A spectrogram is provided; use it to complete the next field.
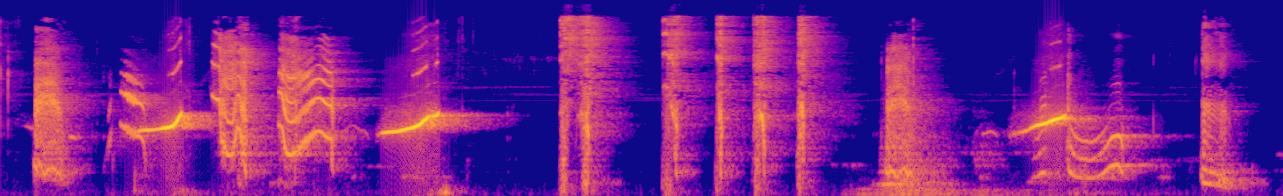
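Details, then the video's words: Caged talking parrot alternates upslurred whistles with warbling, wavering chatter and bursts of sharp broadband clicks, with brief pauses between phrases. "talking parrot sweet voice of Parrot"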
